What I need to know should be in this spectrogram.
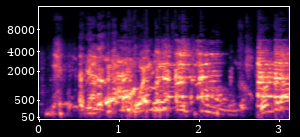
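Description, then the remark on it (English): A person voices a loud, gravelly roar that rumbles on for a couple of seconds, then breaks off briefly before a short, harsh burst like a cough. “Immediately after, you hear like a really loud, beefy roar, followed by a cough.”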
